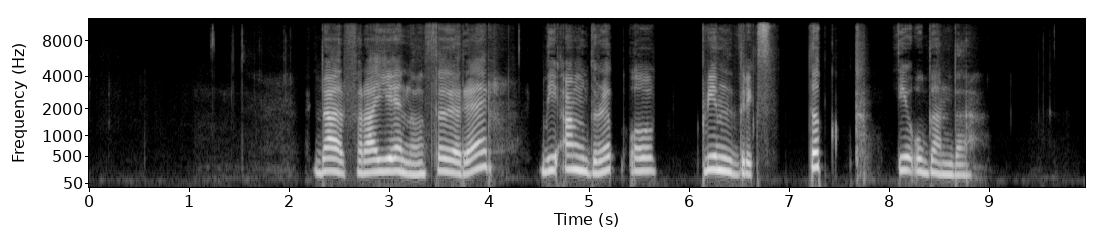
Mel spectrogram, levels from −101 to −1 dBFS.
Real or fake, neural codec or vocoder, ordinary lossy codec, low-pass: fake; codec, 24 kHz, 1 kbps, SNAC; none; 10.8 kHz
